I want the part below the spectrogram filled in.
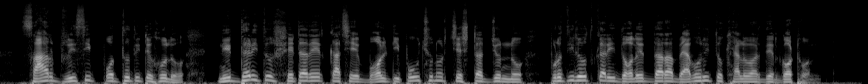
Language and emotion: Bengali, neutral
